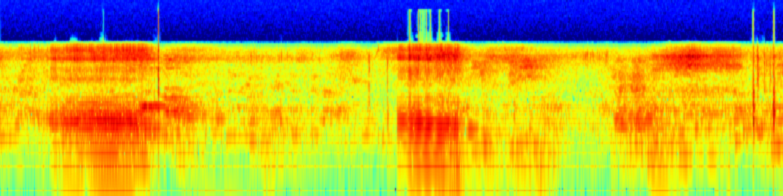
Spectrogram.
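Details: Adult man, the recorder's father, snoring loudly during sleep with rattling snores on each inhalation, roughly every four seconds, and quieter breathing between; snoring.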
